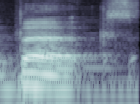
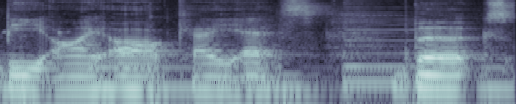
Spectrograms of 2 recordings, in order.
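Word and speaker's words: Birks: last year had a nice walk in the Burks of avafel aberfeldy that's spelled b-i-r-k-s books of aberfeldy that's lovely although it was raining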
